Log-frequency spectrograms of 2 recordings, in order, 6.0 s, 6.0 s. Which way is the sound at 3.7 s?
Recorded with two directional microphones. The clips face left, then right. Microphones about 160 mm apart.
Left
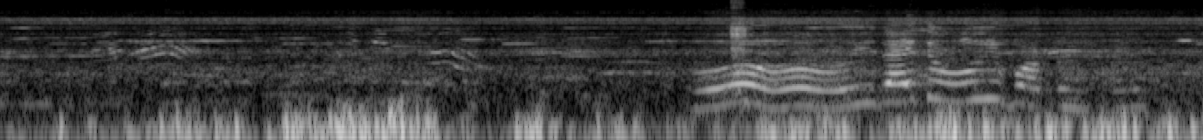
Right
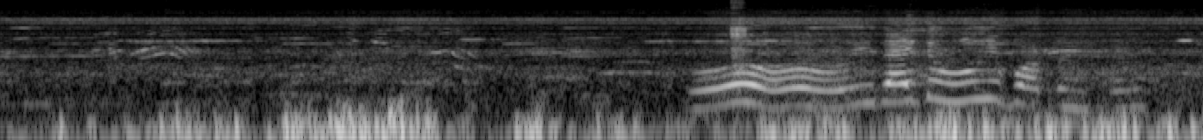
20° right (ahead or behind).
